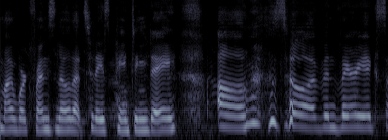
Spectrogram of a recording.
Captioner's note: laughs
